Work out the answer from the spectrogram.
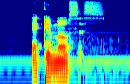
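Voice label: "ecchymosis", American English; pronunciation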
